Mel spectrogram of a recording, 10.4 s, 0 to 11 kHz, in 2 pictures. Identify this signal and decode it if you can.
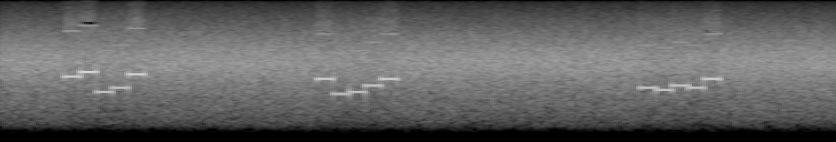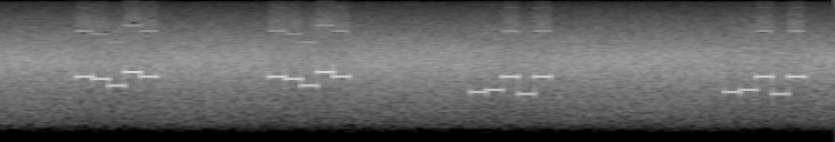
Five-tone selective call (CCIR), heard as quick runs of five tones, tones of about 100 ms, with radio hiss. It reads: 99240 81258 43548 98559 98559 23919 23919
